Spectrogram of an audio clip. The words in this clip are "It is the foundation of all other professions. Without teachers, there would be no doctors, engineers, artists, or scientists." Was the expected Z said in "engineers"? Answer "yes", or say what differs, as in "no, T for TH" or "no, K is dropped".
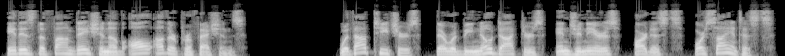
yes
